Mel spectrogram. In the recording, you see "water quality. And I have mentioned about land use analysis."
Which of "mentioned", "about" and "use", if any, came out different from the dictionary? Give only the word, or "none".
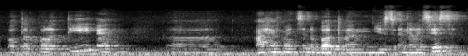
mentioned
